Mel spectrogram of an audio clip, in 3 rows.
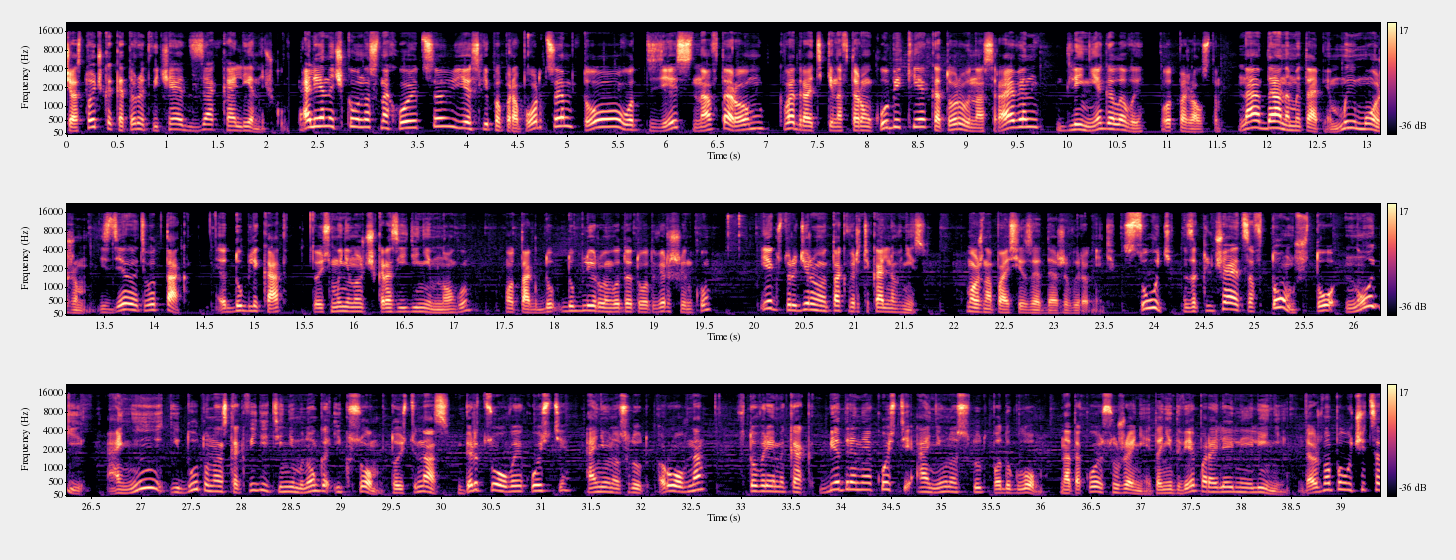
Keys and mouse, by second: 15.3 shift+d, 20.4 e.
